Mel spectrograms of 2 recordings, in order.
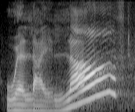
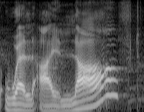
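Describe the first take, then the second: First: Very slow, rising drawn-out "laughed". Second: Very slow drawn-out "laughed". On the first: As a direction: let the word swell into a laugh. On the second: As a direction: stretch it out like a long chuckle. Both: Acted. Old lady drawn-out laugh.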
